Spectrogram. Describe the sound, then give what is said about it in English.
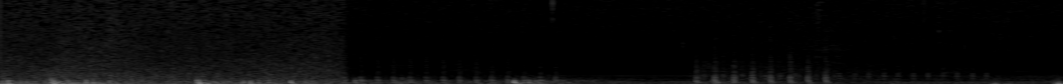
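Deep, muffled booms thud now and then over a steady low rumble, like explosions going off far away, with a faint rapid rattle in between and no voices. “You still hear the explosions in the distance.”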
